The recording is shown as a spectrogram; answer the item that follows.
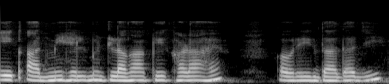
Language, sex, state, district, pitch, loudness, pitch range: Hindi, female, Uttar Pradesh, Hamirpur, 190 Hz, -14 LUFS, 185-195 Hz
